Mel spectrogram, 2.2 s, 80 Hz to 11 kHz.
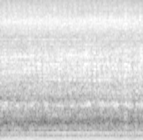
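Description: Volkswagen Gol G2 ('Gol bola') engine idling steadily with an even low hum. It has been left running because its weak battery may not start it again.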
